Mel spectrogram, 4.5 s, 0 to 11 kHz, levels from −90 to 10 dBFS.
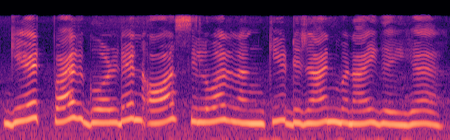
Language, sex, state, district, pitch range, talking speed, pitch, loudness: Hindi, female, Jharkhand, Palamu, 285-330 Hz, 145 wpm, 300 Hz, -13 LUFS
